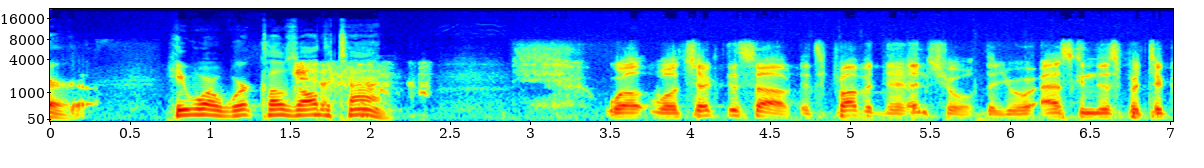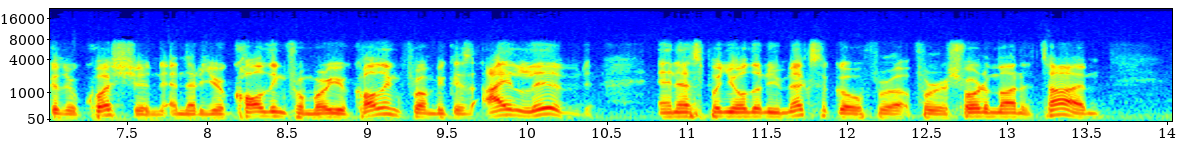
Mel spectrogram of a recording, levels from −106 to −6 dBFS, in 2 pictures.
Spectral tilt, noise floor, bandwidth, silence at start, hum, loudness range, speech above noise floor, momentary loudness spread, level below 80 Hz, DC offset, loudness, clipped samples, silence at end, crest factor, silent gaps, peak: -5.5 dB/octave; -55 dBFS; 10.5 kHz; 0 s; none; 2 LU; 31 dB; 11 LU; -58 dBFS; under 0.1%; -24 LUFS; under 0.1%; 0.45 s; 20 dB; none; -6 dBFS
